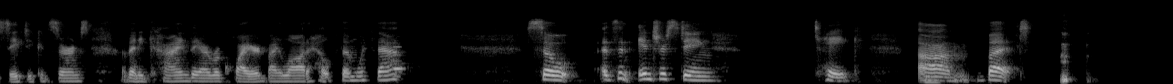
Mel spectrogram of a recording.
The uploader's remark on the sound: In Raleigh, NC and Appleton, WI on Zoom.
